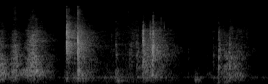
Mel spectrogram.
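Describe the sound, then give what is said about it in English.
Scratchy strokes of writing on a piece of paper: four or five quick, hissy scrapes in uneven bursts with short pauses between, fairly quiet and with no talking. “In fact, I'm going to write this piece of paper so you understand how important it is.”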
